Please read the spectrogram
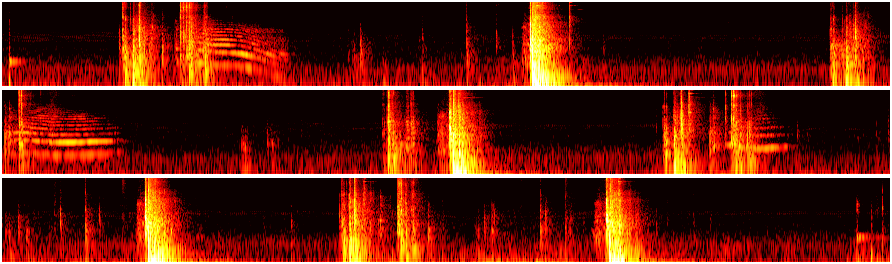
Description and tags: Door opening/closing
Sound of the back door of my house. Check the link below to see the film I used it in.
Close, slam, Open, Squeak, Closing, Squeaking, Door, Creak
